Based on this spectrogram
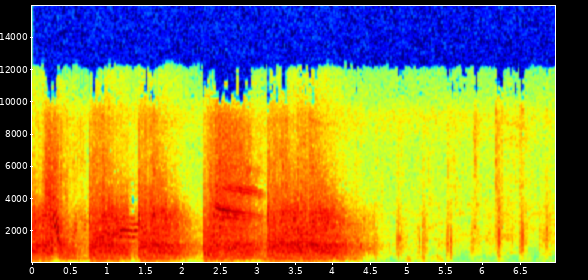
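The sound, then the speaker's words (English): Gunshots in a shootout as Marshal Dillon's men fire on covered outlaws: a rapid volley of loud, booming gunshots rings out, several blasts running together, then trails off into scattered sharper, quieter shots and clicks. “Shoot him.”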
